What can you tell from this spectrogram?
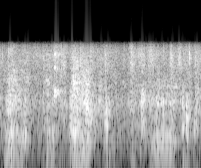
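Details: Brown standard poodles Coco and Skye playing with a toy monkey give soft whimpering and low grumbling sounds, with a thin squeak in the middle, over continuous shuffling play noise.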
